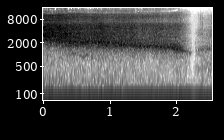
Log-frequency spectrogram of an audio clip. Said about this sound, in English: Here's me pumping the vacuum. Shh, shh, shh. You hear us talking, and then it goes silent. And then at the end, here's me releasing the vacuum.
